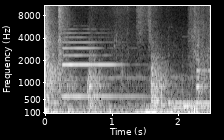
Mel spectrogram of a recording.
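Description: A large soft foam die landing with a dull thunk and tumbling on a wooden floor, with a couple of fainter knocks after, over background music with a brief ringing tone.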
